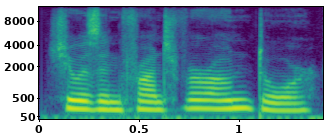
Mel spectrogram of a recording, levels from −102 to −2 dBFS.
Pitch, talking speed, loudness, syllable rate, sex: 205 Hz, 340 wpm, -15 LUFS, 6.0 syllables/s, female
